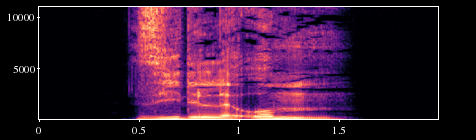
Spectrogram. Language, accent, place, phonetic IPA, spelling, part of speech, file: German, Germany, Berlin, [ˌziːdələ ˈʊm], siedele um, verb, De-siedele um.ogg
- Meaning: inflection of umsiedeln: 1. first-person singular present 2. first/third-person singular subjunctive I 3. singular imperative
